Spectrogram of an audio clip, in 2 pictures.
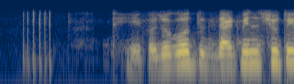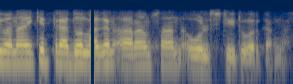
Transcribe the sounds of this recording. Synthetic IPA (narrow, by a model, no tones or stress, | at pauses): ʈʰiːkɦod͡ʒoɡod̪ɛʈmĩːnzʃut̪uiʋɐnaːẽket̪ɾɛːd̪olaɡɐna̰ːɾaːmsaːno̰ːlɖsʈeːʈoːʋəɾkɐ̰ɾna̰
